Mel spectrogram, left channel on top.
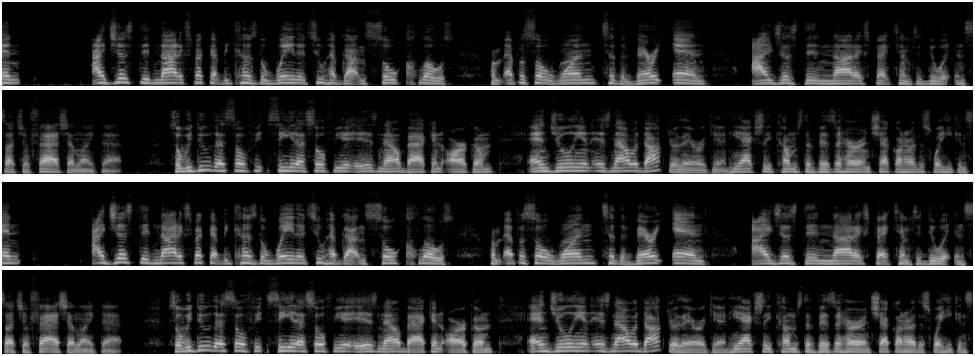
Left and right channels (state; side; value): normal; both; correlation 0.29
